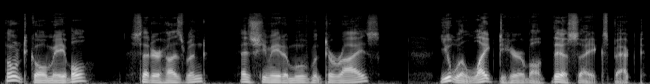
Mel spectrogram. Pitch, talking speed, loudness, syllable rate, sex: 105 Hz, 205 wpm, -18 LUFS, 5.4 syllables/s, male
